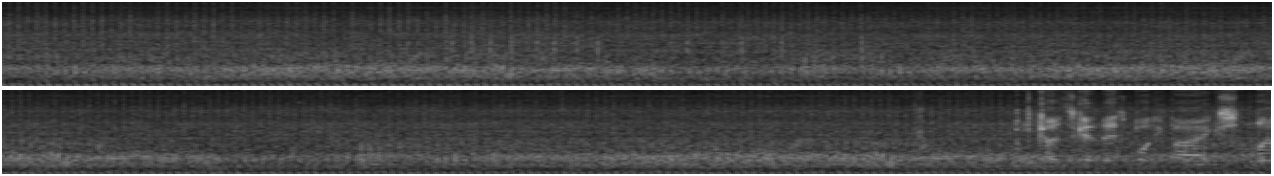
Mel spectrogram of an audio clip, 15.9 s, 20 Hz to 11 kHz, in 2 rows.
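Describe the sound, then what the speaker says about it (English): A military helicopter in ARMA 3 drones steadily with a loud, continuous rotor and engine roar, close and unbroken throughout. "Guys, step away from the chopper while it's landing."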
